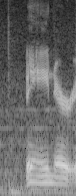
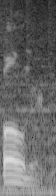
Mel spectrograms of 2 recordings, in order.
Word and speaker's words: Boehner: like come on man it's not pronounced bainer it's boner just admit it he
